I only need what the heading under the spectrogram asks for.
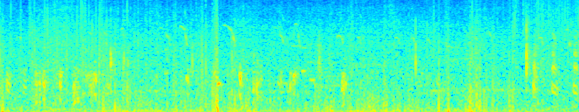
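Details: A group of hens keeps up irregular short clucks and a few thin upward squeaks over a low, rumbling background.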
